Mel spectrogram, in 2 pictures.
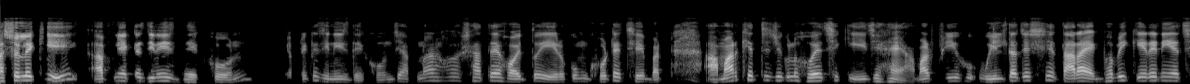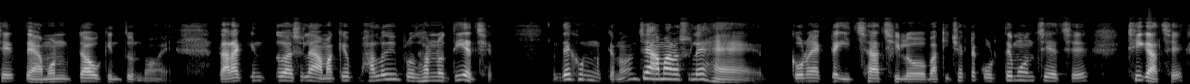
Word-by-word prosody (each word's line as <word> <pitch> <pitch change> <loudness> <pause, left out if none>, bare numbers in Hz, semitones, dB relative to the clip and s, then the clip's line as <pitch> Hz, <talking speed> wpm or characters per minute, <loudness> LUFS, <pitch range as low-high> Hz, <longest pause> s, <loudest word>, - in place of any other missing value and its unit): আসলে 185 +5 +9
কি? 255 - +6 0.4
আপনি 150 +5 -1
একটা 175 - -1
জিনিস 165 +2 +5 0.2
দেখুন 115 0 -6 0.5
যে - - -20
আপনি - - -32
একটা 195 - -12
জিনিস 125 0 -3
দেখুন 105 +2 -15
যে - - -8
আপনার 165 +5 -9
হওয়া 175 0 -15
সাথে 165 +1 -4
হয়তো 130 +2 -1 0.2
এরকম 120 +5 -5 0.2
ঘটেছে। 160 +1 -3
বাট 115 - -5 0.5
আমার 125 - +5
ক্ষেত্রে 205 -1 -4
যেগুলো 185 0 -7
হয়েছে 165 +3 +1
কি? - - -5
যে 145 - -4
হ্যাঁ, - - +1
আমার - - +1
ফ্রি 160 - -5 0.2
উ - - -9 0.2
উইল 130 +2 0
টা 170 - +5
যে 185 - 0 0.4
তারা 145 +3 +7
একভাবেই 165 +8 -3
কেড়ে 170 +2 +5
নিয়েছে 170 -3 +2 0.2
তেমনটাও 135 +4 +2
কিন্তু 125 0 -9 0.2
নয়। 90 - -17 0.5
তারা - - +8
কিন্তু 180 0 -15
আসলে 180 +1 -2
আমাকে 150 +6 -2 0.2
ভালোই 220 +7 -3
প্রধান্য 175 +1 -5 0.2
দিয়েছেন। 220 - +2 0.7
দেখুন 235 -1 -1 0.2
কেন? - - -10 0.2
যে 275 - +4
আমার 250 0 +6
আসলে 240 0 -2
হ্যাঁ, 115 -4 0 0.5
কোন 155 +1 -1
একটা - - -1
ইচ্ছা 165 -10 0 0.2
ছিল 130 -1 -3 0.2
বা 130 - +1
কিছু - - -6
একটা - - -6
করতে 155 +5 -4
মন 195 -1 -5
চেয়েছে, 160 -3 -4 0.5
ঠিক 210 - +3
আছে। - - -5
160 Hz, 160 wpm, -23 LUFS, 135-185 Hz, 0.7 s, আসলে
